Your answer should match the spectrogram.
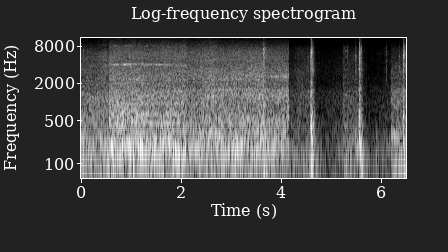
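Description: Steady car and street traffic noise that drops away after about four seconds, then two sharp car-door clunks about a second apart.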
